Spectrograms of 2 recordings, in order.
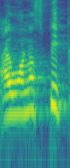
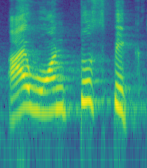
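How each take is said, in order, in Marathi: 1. 'want to' चा एक आकुंचित शब्द होतो. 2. 'want to' पूर्ण दोन शब्द म्हणून म्हटला जातो. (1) "असं ते म्हणतील" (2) "असं म्हणायचं असेल"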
